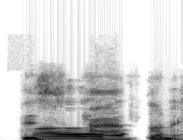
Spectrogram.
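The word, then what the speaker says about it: تسعة: Umriatun umriatan bukan tisah ustaz tisatun. Iya tisaah itu kan aslinya tisatun ya. Tisah. Iya aslinya tisatun. Karena kita bacanya wakaf jadinya tisah seperti itu. Bukan tisa ya. Bukan tisa fathah akhirnya bukan.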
